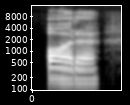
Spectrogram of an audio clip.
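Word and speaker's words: hora: A letra G em português, quando aparece no início de uma palavra, é muito tímida. Tão tímida que, na verdade, ela é completamente muda, silenciosa. Ela existe na escrita, está lá para a vermos, mas na fala desaparece por completo. Por isso, a palavra homem soa como homem. A palavra ora soa como ora.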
